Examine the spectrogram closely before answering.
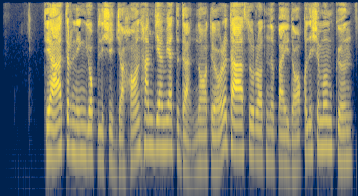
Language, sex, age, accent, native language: Uzbek, male, under 19, Buxoro, Uzbek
